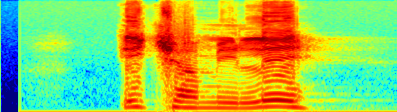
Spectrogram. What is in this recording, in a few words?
"husband", Akateko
